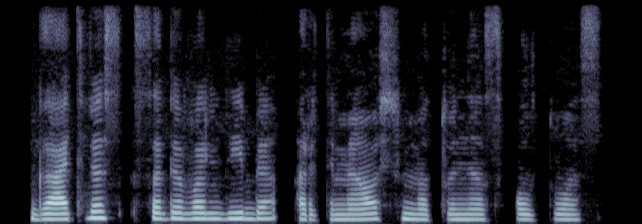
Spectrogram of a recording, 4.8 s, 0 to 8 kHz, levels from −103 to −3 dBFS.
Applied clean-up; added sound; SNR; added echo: none; none; none; none.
